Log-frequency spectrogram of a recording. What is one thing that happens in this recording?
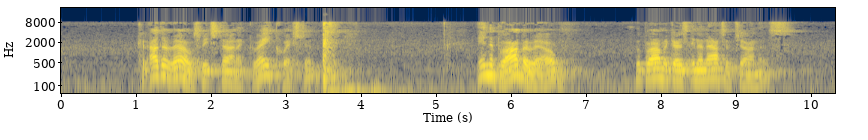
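A man speaks calmly and clearly through a microphone, with long pauses.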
